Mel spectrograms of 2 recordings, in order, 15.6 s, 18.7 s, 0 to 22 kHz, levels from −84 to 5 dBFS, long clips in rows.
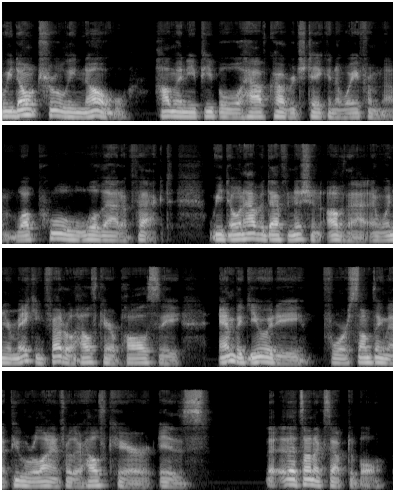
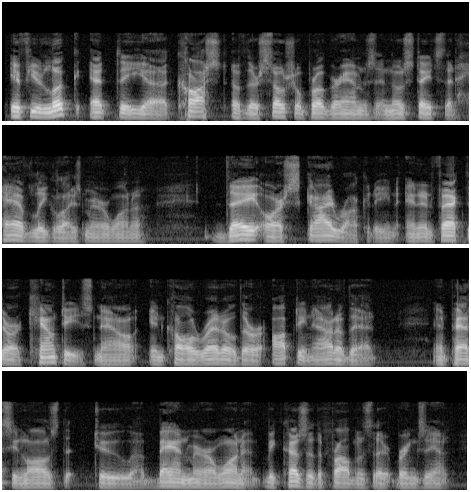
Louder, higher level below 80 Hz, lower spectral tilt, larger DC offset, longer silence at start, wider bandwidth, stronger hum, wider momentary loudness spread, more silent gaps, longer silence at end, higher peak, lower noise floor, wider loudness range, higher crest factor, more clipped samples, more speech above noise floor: second, -24 LUFS vs -21 LUFS; second, -56 dBFS vs -48 dBFS; about the same, -6 dB/octave vs -5.5 dB/octave; neither; about the same, 0 s vs 0.1 s; first, 12.5 kHz vs 8.8 kHz; neither; about the same, 10 LU vs 12 LU; neither; about the same, 0.15 s vs 0.2 s; second, -6 dBFS vs 0 dBFS; first, -75 dBFS vs -50 dBFS; about the same, 2 LU vs 4 LU; about the same, 18 dB vs 22 dB; neither; first, 51 dB vs 29 dB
